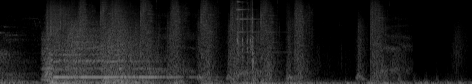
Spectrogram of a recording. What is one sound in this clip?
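Game combat effects clash and burst with magical whooshes.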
